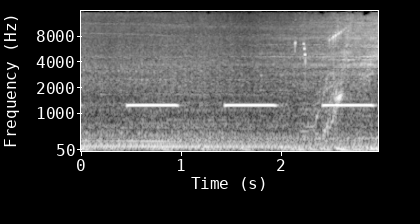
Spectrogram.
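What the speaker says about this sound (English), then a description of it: "you'll find the modern semi-trucks, and while they look the same, put it in reverse and you'll hear this." A modern semi-truck reversing in Fortnite gives off three evenly spaced, steady electronic reversing beeps over a loud, constant rumble of engine and wind-like noise, with a faint rising whoosh near the end.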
